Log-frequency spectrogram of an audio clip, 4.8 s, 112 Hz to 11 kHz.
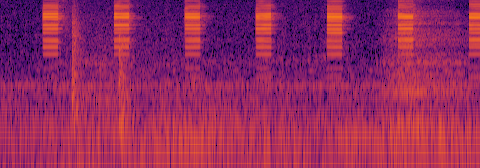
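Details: Regular high-pitched beeps, about 85 a minute, from a HYLOGY fingertip pulse oximeter sounding with each pulse during a user's self-test reading that showed 94% oxygen saturation; pulse oximeter pulse beeps.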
